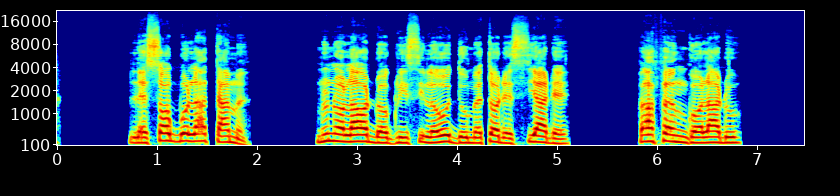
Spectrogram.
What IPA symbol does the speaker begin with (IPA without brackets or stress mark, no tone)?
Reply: l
